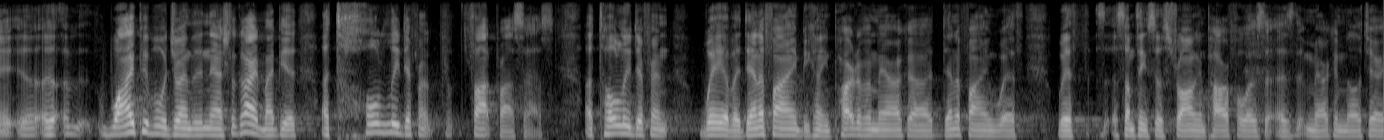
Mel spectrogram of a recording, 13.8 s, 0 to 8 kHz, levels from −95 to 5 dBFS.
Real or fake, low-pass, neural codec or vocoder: real; 7.2 kHz; none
